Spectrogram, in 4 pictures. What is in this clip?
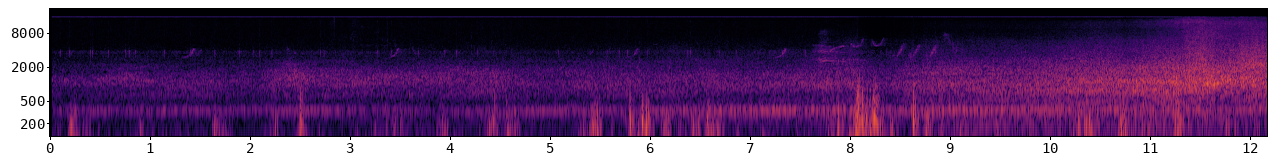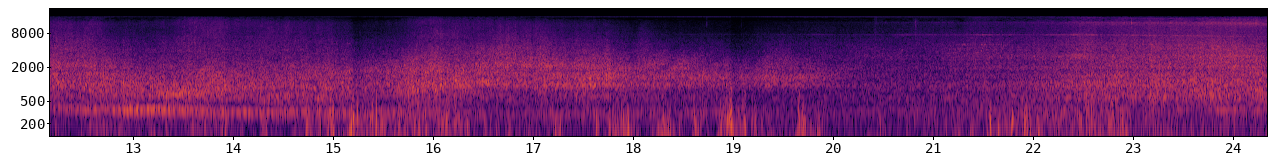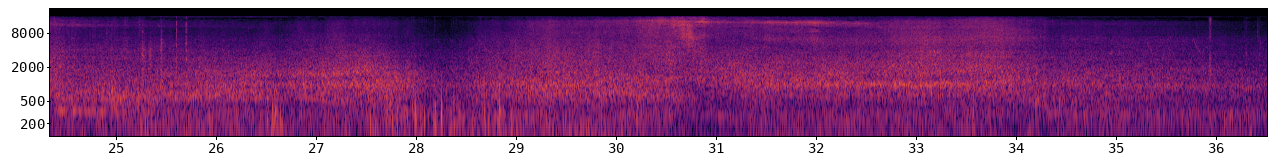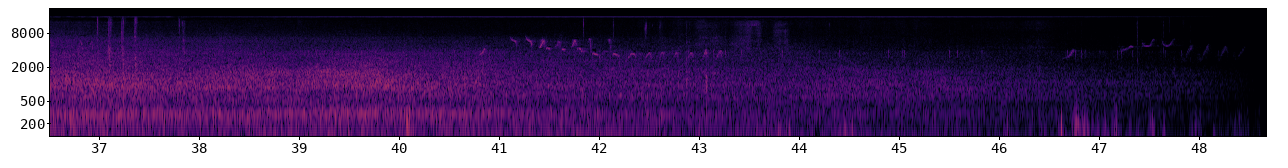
Country Lane Passing Traffic with mild wind
Foley audio of passing cars on a country lane. Cars passed behind the direction the camera was facing.
There's a mild stabilisation noise you may hear which could detriment your audio if not removed. Other than this, the sound is eloquent enough. OIn camera mic has been used from a Canon 7d with no wind filter. Recorded in Burnley, Lancashire
burnley, bus, car, cars, country, fast, field-recording, lancashire, lane, left, mic, noise, on-camera, passing, right, road, sound, speeding, stabiliser, street, surround, traffic, truck, Wind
